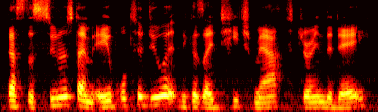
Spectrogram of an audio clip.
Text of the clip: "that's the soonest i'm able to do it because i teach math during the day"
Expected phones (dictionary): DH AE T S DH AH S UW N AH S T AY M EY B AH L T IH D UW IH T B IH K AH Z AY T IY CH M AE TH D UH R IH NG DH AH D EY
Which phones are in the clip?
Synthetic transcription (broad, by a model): DH AE T S DH AH S UW N AH S T AY M EY B L T IH D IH IH T B IH K AH Z AY T IY CH M AE TH D UH R IH NG DH AH D EY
